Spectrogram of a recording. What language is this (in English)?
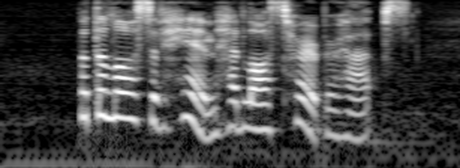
English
